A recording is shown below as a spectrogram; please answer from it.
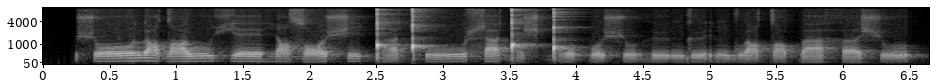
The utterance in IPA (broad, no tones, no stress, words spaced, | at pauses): ʃoː ludˤuːçeː ɦizˤo ʃiɡ͡ǃaǃʰuː ɬaɡ͡ǃɐʃɡ͡ǃo poʃu ɦʉːŋɡʉrŋɡuː tˤɵpa hɐʃu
